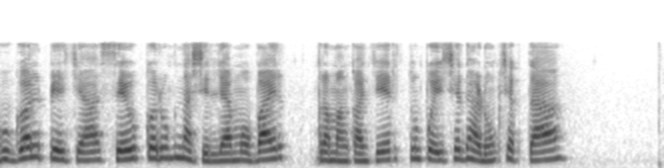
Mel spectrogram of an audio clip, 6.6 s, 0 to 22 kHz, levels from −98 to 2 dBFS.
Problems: background conversations at intervals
